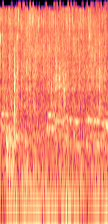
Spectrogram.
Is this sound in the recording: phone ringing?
no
